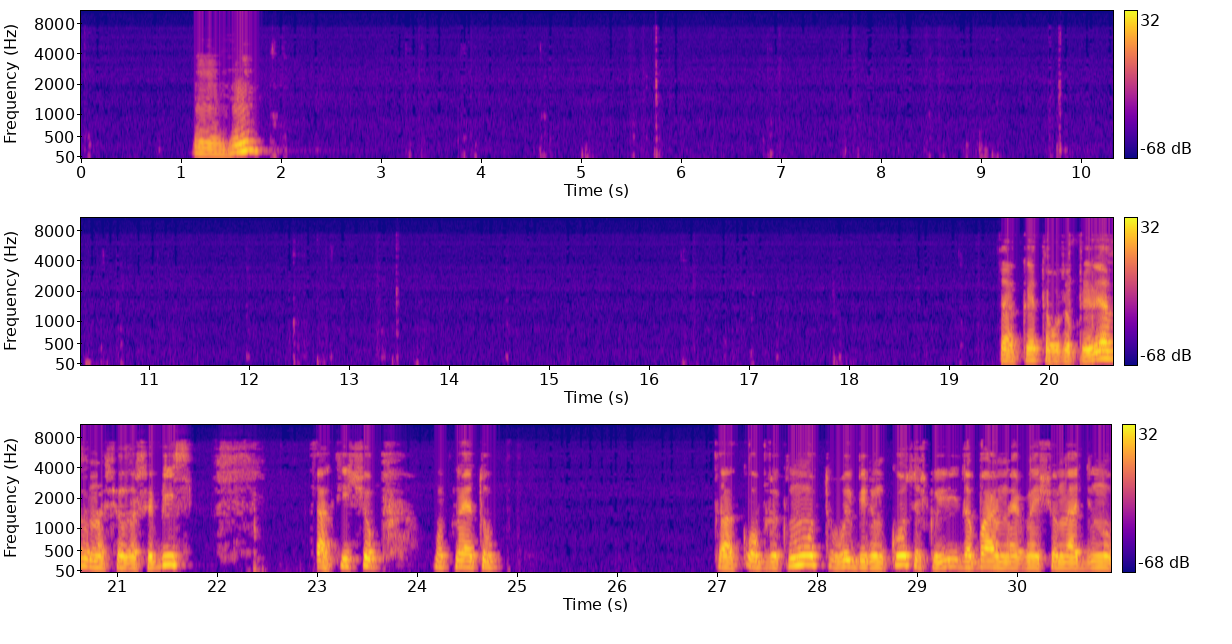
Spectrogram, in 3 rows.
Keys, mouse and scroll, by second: 2.1 click, 3.3 click, 4.8 click, 7.1-8.1 drag, 8.6 click, 9.7 ctrl+p, 13.1 shift+middle click, 17.8 r, 20.3 ctrl+z, 25.1-27.8 drag.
